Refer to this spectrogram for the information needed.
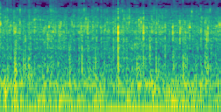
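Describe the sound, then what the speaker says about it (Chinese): Meat-stuffed long green chili peppers pan-fry with a steady, close, even crackle of hot oil, continuous and without voices. "再煎至两分钟。"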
